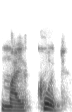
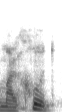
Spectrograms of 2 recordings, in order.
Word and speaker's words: Malchut: referencia al cuerpo físico se escribe en español malchut pero la pronunciación correcta es malut no o maljut malut esa sería como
